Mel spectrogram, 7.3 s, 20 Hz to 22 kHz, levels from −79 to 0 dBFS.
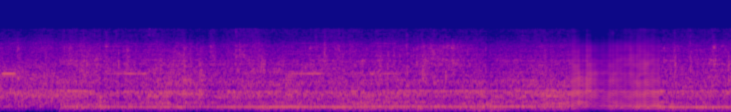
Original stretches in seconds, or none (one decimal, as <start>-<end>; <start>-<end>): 0.0-5.7; 6.6-7.3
